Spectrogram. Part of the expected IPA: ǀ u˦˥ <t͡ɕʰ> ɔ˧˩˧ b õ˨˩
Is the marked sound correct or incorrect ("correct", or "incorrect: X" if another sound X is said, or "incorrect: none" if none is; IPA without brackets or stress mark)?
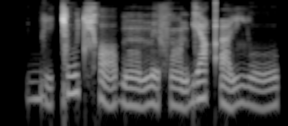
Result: correct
